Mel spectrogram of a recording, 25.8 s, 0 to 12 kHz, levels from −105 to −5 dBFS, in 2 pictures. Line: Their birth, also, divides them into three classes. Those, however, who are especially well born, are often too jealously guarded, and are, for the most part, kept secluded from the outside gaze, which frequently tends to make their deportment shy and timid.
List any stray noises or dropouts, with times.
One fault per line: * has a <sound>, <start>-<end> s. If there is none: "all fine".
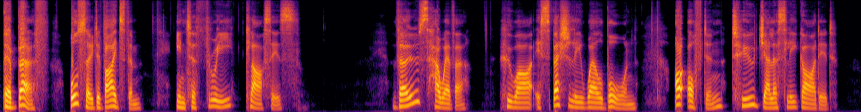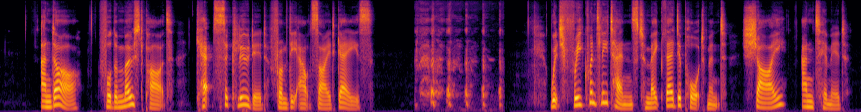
* has a laugh, 19.1-20.5 s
